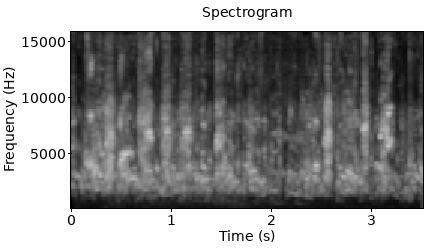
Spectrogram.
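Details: Several budgies chirping and squawking together in a continuous, dense high chatter, with rapid overlapping notes and no pauses.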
